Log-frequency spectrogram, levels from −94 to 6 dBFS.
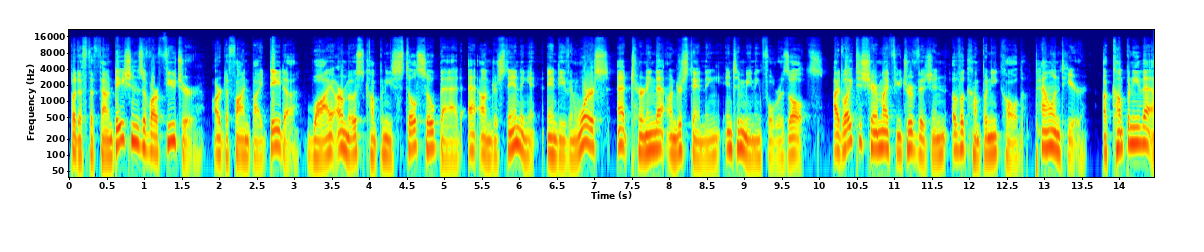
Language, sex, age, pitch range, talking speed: English, male, 30-49, 95-135 Hz, 190 wpm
